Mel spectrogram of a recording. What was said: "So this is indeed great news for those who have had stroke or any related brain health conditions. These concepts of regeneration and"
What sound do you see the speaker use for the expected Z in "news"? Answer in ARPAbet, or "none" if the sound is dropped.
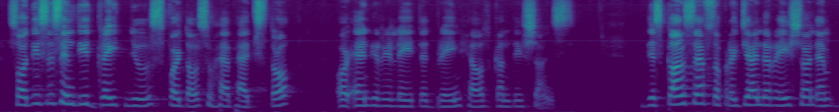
S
